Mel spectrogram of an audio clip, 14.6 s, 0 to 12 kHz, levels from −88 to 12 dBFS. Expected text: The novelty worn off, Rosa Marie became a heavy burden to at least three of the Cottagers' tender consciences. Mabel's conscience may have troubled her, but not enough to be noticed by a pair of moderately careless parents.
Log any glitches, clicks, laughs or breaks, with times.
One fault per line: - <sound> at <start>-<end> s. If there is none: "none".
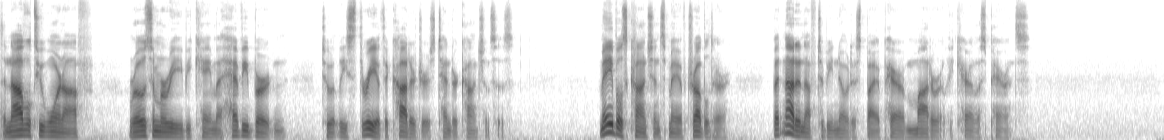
none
